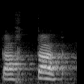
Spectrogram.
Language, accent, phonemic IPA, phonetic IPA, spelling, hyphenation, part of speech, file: Armenian, Eastern Armenian, /tɑχˈtɑk/, [tɑχtɑ́k], տախտակ, տախ‧տակ, noun, Hy-տախտակ.ogg
- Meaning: 1. board, plank 2. table (a matrix or grid of data arranged in rows and columns) 3. stupid person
